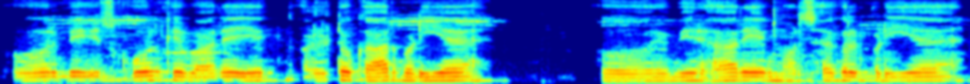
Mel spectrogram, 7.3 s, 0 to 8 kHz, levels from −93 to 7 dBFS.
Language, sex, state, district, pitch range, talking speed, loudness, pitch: Rajasthani, male, Rajasthan, Churu, 130-145 Hz, 140 wpm, -18 LUFS, 140 Hz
